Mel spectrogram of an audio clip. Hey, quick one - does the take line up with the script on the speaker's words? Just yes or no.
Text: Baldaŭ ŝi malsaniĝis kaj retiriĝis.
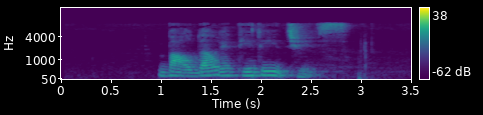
no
